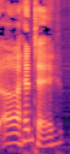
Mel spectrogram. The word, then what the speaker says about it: hentai: Some of us can rattle off names for weird hentai movies. – Did I pronounce that right, Tyler? Hentai? – It's perfect.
